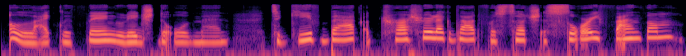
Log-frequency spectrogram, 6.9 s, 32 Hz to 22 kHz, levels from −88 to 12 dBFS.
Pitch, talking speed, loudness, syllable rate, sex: 210 Hz, 165 wpm, -19 LUFS, 4.2 syllables/s, female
